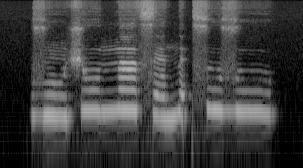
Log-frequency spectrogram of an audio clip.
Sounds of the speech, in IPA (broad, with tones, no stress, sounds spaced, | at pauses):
z ũ˨ ʃ o˦ n ã˦ s ɛ˨ n ɛ˦ ʔ s u˦ z u˦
